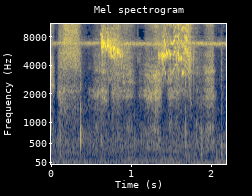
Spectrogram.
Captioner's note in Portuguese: Chittering continua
